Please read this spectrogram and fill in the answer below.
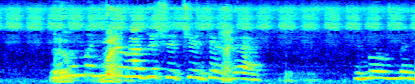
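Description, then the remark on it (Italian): A steady, shrill drone of cicadas chirping hums continuously in the background while people talk over it in the foreground. “Proviamo a vedere se si sentono le cicale.”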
